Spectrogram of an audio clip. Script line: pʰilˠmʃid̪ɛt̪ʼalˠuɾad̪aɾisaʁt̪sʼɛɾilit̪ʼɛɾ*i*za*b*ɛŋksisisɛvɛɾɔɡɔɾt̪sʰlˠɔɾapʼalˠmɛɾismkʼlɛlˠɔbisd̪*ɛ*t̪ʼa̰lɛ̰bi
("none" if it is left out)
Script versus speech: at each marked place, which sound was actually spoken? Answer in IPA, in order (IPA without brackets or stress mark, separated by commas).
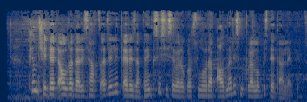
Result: ɛ, b, ɛ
